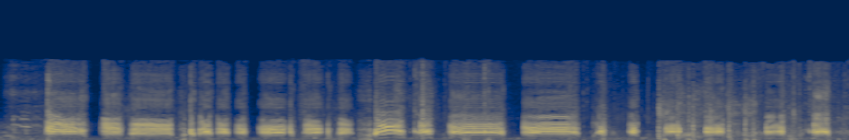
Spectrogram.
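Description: Squidward's cartoon voice laughing hard in a long run of short bursts, each rising and falling in pitch, a few a second.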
